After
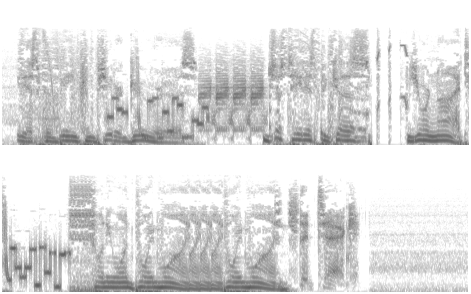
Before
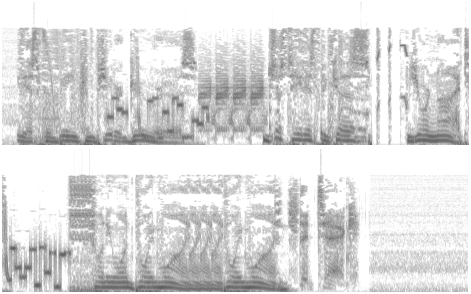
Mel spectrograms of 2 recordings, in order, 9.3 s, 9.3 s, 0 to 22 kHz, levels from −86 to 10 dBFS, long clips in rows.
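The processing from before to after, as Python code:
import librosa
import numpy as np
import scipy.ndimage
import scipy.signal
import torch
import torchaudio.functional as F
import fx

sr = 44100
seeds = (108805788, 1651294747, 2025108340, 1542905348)

y = scipy.signal.sosfilt(scipy.signal.butter(2, 4200.0, 'lowpass', fs=sr, output='sos'), x)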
